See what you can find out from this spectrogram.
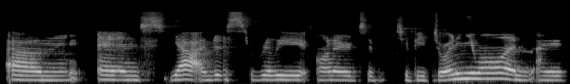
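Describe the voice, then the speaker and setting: A woman's voice: medium pitch, little pitch movement, measured pace, low-quality recording. A young woman speaking casually and chattily as a student panelist on a video call. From Toronto, Canada. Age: young adult.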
